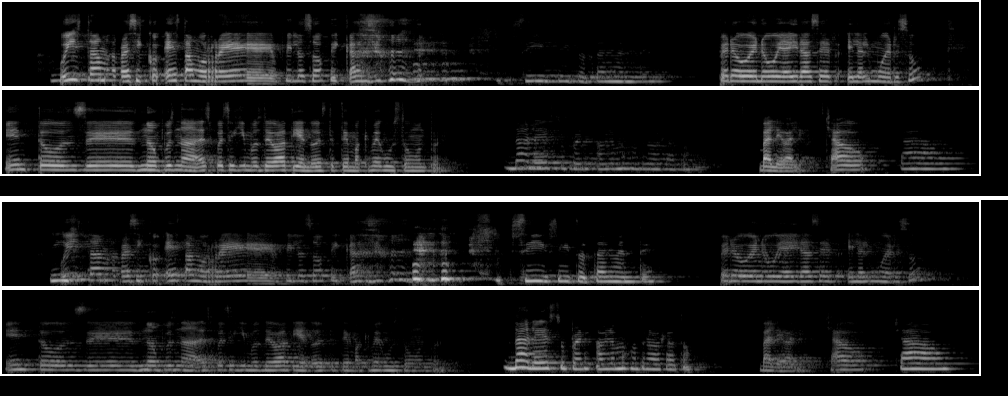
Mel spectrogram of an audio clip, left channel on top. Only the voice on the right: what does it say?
Sí,
sí,
<laughs> sí, sí, totalmente.
Dale, súper, hablamos otro rato.
Chao.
